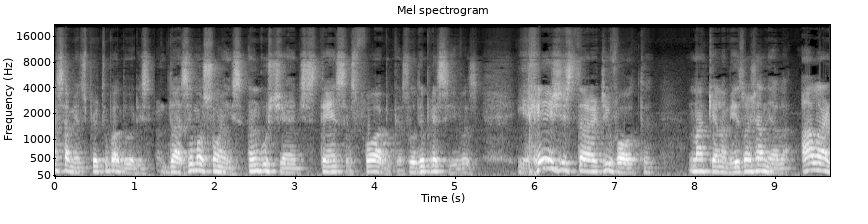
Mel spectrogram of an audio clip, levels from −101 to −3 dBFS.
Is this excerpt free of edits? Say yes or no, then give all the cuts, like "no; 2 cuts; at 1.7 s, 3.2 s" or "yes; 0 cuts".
no; 1 cut; at 1.2 s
